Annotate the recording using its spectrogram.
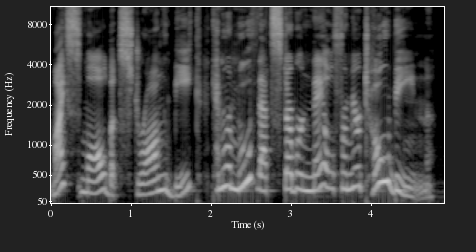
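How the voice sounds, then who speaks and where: A woman voicing a small storybook raven who bargains for his life with emphatic, deliberate pleading. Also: on the high side, big pitch swings, voice pushed up, full character voice. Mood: pleading, persuasive.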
